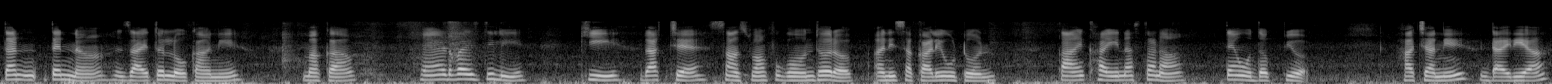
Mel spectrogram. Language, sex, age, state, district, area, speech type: Goan Konkani, female, 18-30, Goa, Salcete, rural, spontaneous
